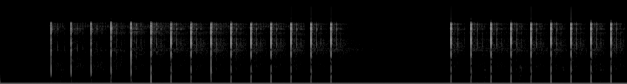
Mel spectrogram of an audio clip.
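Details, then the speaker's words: Pneumatic radial shockwave therapy device (LGT-2510B, adjustable 1–5 bar) in special burst mode M2, meant for patients who cannot tolerate long shot series: sharp clicks about 150/min, a burst of fourteen, a pause, then nine more. "M2 this special pass model is for some patient because you know sometimes the patient cannot cannot use very long shot so we set this special one"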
